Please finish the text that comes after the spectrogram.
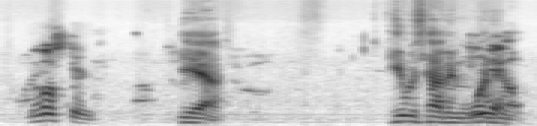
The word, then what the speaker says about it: Mostert: Mozart. How do you say his name? Mostert.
